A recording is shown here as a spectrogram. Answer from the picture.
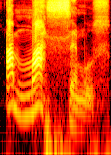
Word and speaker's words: amássemos: Se eu amasse, se tu amasses, se ele amasse, se nós amássemos. Olha aí a pronúncia correta, o acento no A da vogal temática.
